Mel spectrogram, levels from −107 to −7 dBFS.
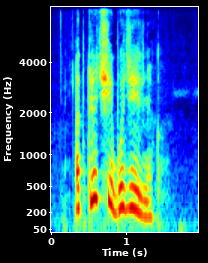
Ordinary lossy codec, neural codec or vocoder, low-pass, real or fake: none; codec, 16 kHz, 4 kbps, FunCodec, trained on LibriTTS, 50 frames a second; none; fake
